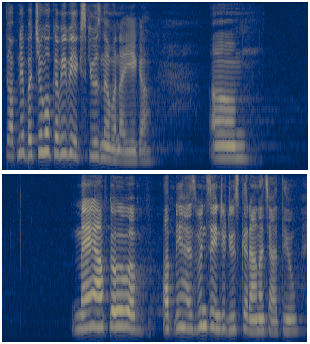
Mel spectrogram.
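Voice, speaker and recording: A woman speaking earnestly to an audience as a motivational speaker, pausing often with fillers and restarts. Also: a little high, a little mellow. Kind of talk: stage talk to an audience.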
